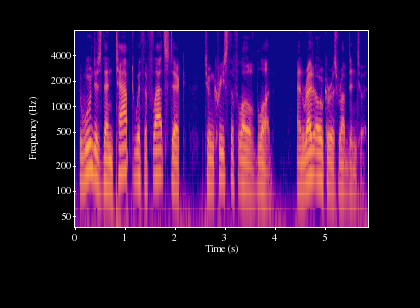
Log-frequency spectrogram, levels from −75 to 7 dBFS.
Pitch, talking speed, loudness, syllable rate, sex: 115 Hz, 225 wpm, -19 LUFS, 5.7 syllables/s, male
